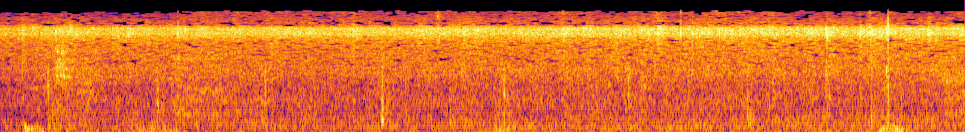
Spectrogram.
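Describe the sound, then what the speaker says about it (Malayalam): Steady rain falls outdoors near a parked vehicle, making a dense, even hiss with faint scattered drips. The sound stays constant with no talking. "മഴ പെയ്യുന്നുണ്ട്"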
